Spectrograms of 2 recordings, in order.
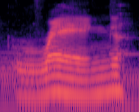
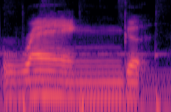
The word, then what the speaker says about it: rang: w, woman, and also the tricky deep NG sound at the end of rang, rang, rang. It's not ran, it's rang. You can hear the little G sound at the end, the soft G sound.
